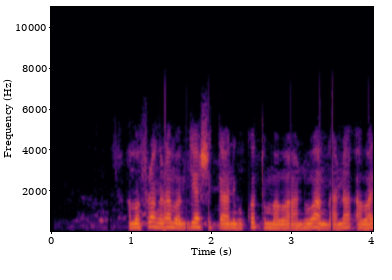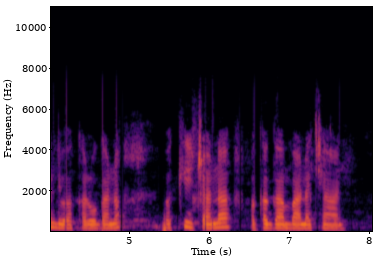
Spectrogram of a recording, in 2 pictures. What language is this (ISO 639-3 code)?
kin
